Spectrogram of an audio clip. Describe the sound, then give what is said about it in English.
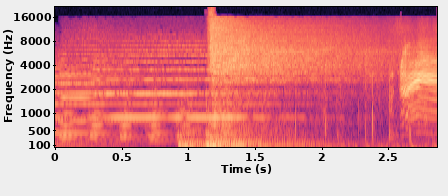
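A brief cat meow rises and falls near the end, following sustained electronic tones and a sudden noisy, rumbling burst; no one speaks. “Kitty! Come back!”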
